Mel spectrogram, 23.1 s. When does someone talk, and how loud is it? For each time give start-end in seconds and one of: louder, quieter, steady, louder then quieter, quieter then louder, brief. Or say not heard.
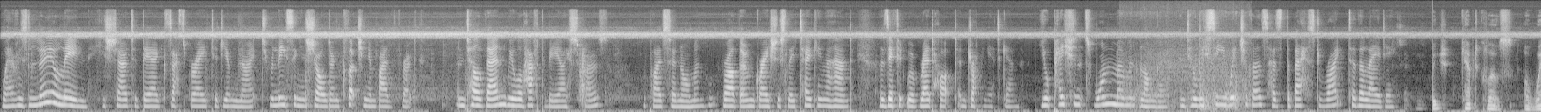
0.0-23.0 steady.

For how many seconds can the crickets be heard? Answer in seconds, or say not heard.
23 s.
